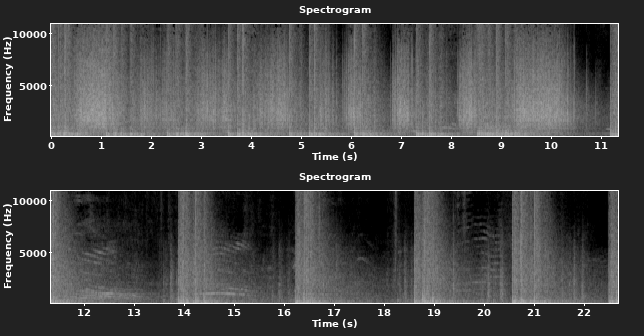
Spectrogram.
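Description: Fireworks burst overhead with loud booms and crackles.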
